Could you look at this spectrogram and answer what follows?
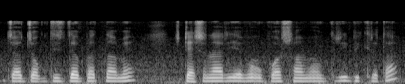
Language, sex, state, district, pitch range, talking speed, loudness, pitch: Bengali, male, Tripura, West Tripura, 145-160 Hz, 90 wpm, -17 LUFS, 150 Hz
